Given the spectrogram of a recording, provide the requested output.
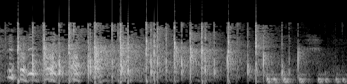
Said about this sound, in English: I feel like a round of applause for that. Yeah. No, we can do better than that, but all right.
